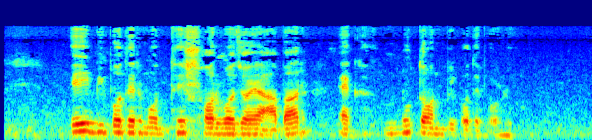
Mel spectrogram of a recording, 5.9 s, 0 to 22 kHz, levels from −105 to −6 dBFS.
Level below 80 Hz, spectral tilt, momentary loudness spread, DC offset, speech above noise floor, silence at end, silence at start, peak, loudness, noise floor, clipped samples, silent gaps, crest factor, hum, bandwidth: -54 dBFS; -5.5 dB/octave; 17 LU; under 0.1%; 31 dB; 0.8 s; 0.15 s; -8 dBFS; -24 LUFS; -55 dBFS; under 0.1%; none; 18 dB; none; 11.5 kHz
